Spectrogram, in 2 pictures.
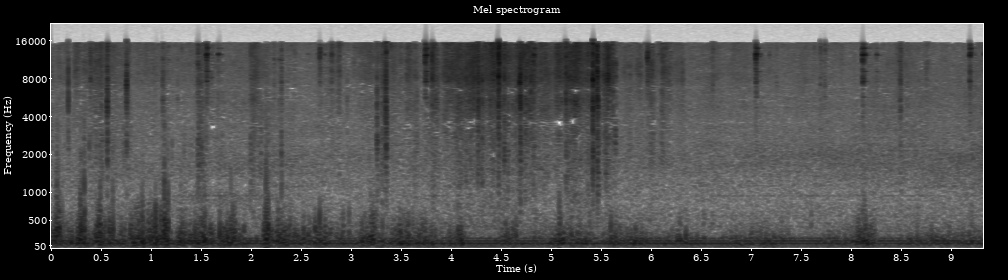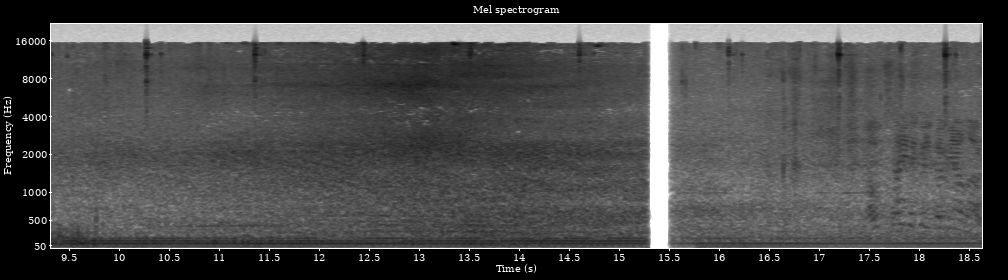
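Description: Steady low drone of an idling diesel truck engine, with knocks and rustling on the microphone during the first half. The sound cuts out for a moment about three-quarters of the way through and comes back quieter.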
